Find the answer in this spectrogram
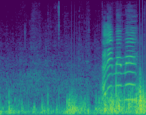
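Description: Pony cantering on a sand arena, its dull hoofbeats passing close by. A short high-pitched voice call rings out near the end.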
